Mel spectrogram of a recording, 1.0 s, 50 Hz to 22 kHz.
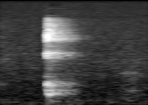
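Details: One short, sharp cough, a research sample from a COVID-19 cough study, with or without COVID symptoms unstated; sounds like an ordinary cough.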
